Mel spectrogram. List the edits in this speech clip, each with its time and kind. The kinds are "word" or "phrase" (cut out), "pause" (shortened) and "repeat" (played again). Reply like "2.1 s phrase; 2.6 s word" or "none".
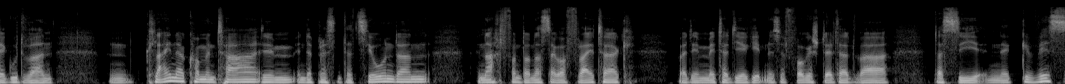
2.6 s word; 4.8 s word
